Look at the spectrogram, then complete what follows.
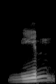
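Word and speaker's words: مِن: Huruf min, ini bacanya min bukan man, walaupun sama-sama tulisannya mim dan nun ya. Tapi ini bacanya min. Min dari, dan huruf ila.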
